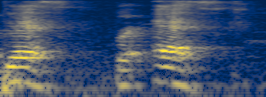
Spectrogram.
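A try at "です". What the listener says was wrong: Yeah, it's like des without the K.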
